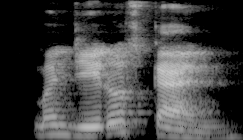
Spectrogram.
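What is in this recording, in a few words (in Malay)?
"menjiruskan", Malay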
